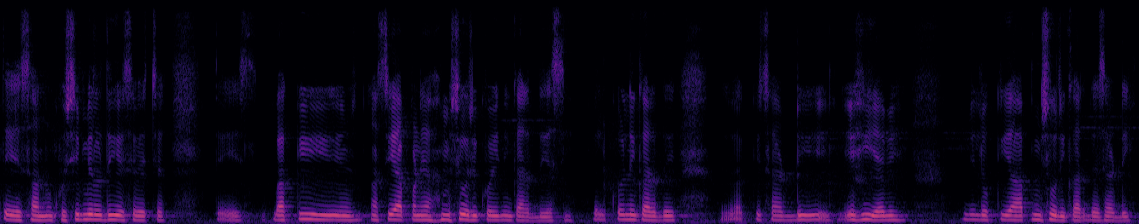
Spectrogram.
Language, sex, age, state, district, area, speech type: Punjabi, female, 60+, Punjab, Muktsar, urban, spontaneous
